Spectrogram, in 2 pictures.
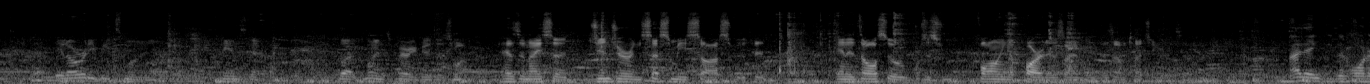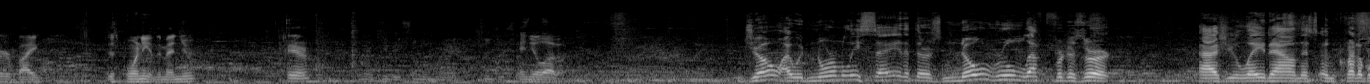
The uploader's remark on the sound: We’ll do a live restaurant review of BlueZoo and let you share in our overall dining experience, as we also chat with our server, the General Manager, Sommelier, and Executive Chef.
